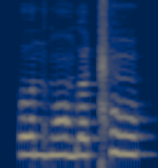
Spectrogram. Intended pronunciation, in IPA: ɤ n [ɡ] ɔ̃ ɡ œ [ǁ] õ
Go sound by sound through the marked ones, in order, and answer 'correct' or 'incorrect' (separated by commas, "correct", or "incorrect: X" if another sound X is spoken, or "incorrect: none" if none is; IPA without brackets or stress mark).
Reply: correct, correct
